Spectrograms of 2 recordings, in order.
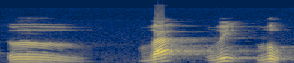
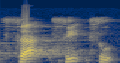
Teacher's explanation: zal ujung lidah kena ujung gigi seri atas bergetar. Za zi zu bukan za si su.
